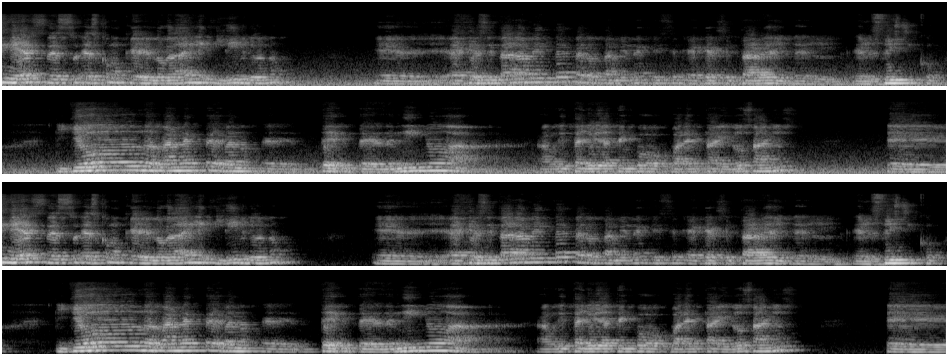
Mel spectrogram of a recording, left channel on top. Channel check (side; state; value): left; noise; rumble, 12 dB below the sound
